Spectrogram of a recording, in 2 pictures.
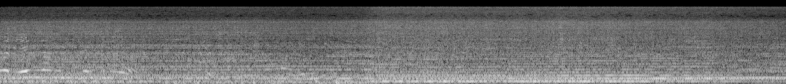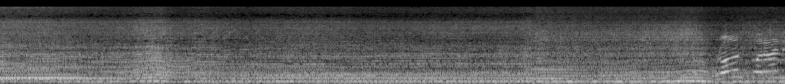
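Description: An agricultural spraying drone flies over a field, its propellers giving a continuous droning buzz that rises and falls slightly, with a voice heard over it.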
